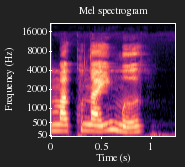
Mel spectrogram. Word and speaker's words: Macunaíma: Deus indígena macunaima que a gente chama de macunaima mas que os os os x eles também pronunciam makuna imã eh então Eh o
